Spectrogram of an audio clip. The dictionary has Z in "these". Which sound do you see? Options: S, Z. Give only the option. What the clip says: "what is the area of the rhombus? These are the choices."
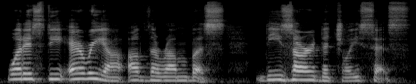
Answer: Z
